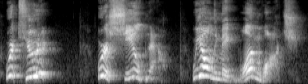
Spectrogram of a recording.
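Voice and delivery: loud, high mock-proud announcement; a hammed-up, pompous brand boast, drawn out. Mocking the brand's new image.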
